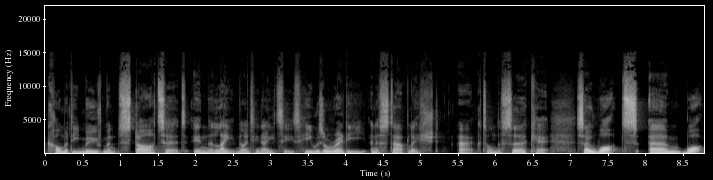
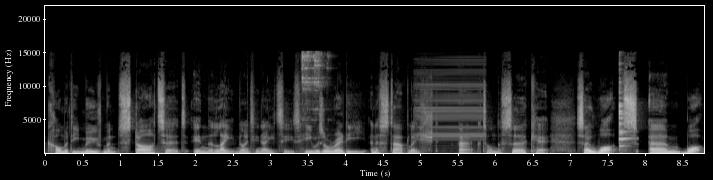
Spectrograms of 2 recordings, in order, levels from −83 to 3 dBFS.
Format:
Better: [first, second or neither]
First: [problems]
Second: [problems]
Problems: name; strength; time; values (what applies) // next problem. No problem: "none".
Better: first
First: none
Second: jangling keys; noticeable; at 3 s; peak 6 dB below the speech // doorbell; faint; from 5 to 6 s; peak 15 dB below the speech // clattering dishes; loud; at 7.5 s; peak 2 dB above the speech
